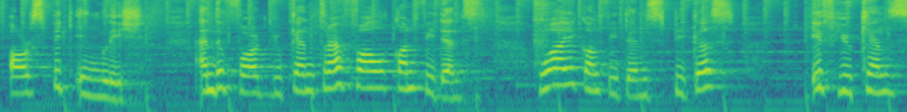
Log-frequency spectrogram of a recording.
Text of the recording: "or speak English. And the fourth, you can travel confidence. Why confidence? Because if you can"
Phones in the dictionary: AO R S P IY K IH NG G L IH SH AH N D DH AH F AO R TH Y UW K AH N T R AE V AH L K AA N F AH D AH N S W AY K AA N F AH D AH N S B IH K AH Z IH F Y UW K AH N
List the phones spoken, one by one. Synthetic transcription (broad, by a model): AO R S P IY K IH NG G L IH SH AH N D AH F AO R Y UW K AH N T R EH F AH L K AA N F AH D AH N S W AY K AA N F AH D AH N S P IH K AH S IH F Y UW K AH N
